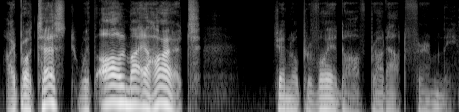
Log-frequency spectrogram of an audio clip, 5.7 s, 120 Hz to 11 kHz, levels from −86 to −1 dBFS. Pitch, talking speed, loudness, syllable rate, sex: 110 Hz, 115 wpm, -18 LUFS, 3.8 syllables/s, male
